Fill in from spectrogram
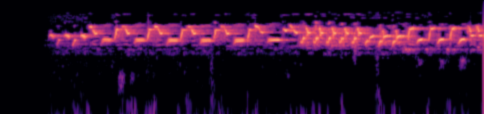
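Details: European goldfinch delivering its territorial and courtship song: a long, unbroken stream of quick, high, tinkling twitters. Repeated zigzag phrases give way to denser, buzzier trills toward the end. No other sounds.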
